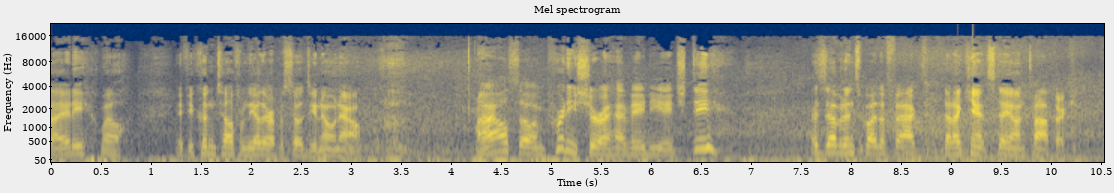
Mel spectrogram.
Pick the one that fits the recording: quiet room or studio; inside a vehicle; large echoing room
inside a vehicle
